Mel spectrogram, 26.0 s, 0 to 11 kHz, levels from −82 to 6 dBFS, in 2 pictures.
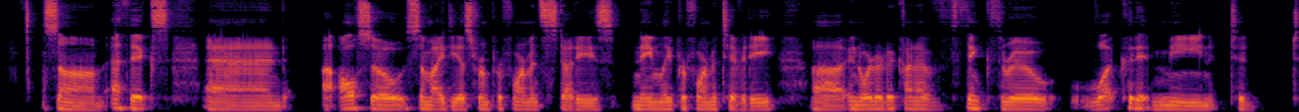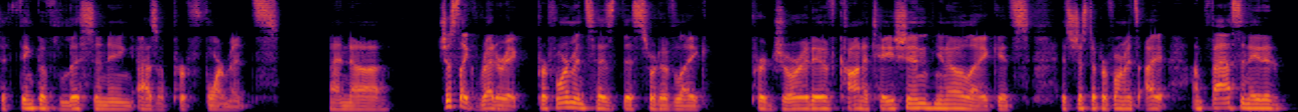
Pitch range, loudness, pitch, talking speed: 100-115 Hz, -24 LUFS, 105 Hz, 125 wpm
